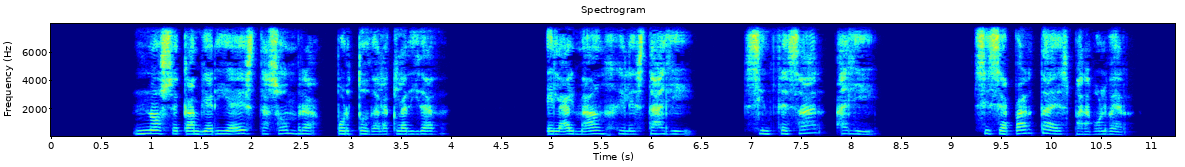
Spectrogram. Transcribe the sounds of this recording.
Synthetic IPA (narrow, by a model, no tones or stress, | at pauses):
no̞se̞kambjaɾiae̞st̪aso̞mbɾapo̞ɾt̪o̞ðalaklaɾiðað | e̞lalmaaŋxe̞le̞st̪aːʎi | sinθe̞saɾaʎi | siseapaɾt̪ae̞spaɾaβo̞lβe̞ɾ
